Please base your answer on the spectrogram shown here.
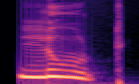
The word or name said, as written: लूट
